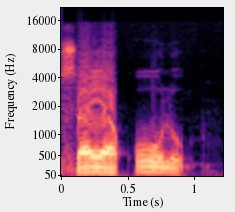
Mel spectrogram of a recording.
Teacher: Pada lafal qu ada mad thbi'i ditandai dengan huruf qof yang berharakat domah bertemu wau. Maka panjangnya qu dibaca dua harakat. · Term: mad tabi'i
